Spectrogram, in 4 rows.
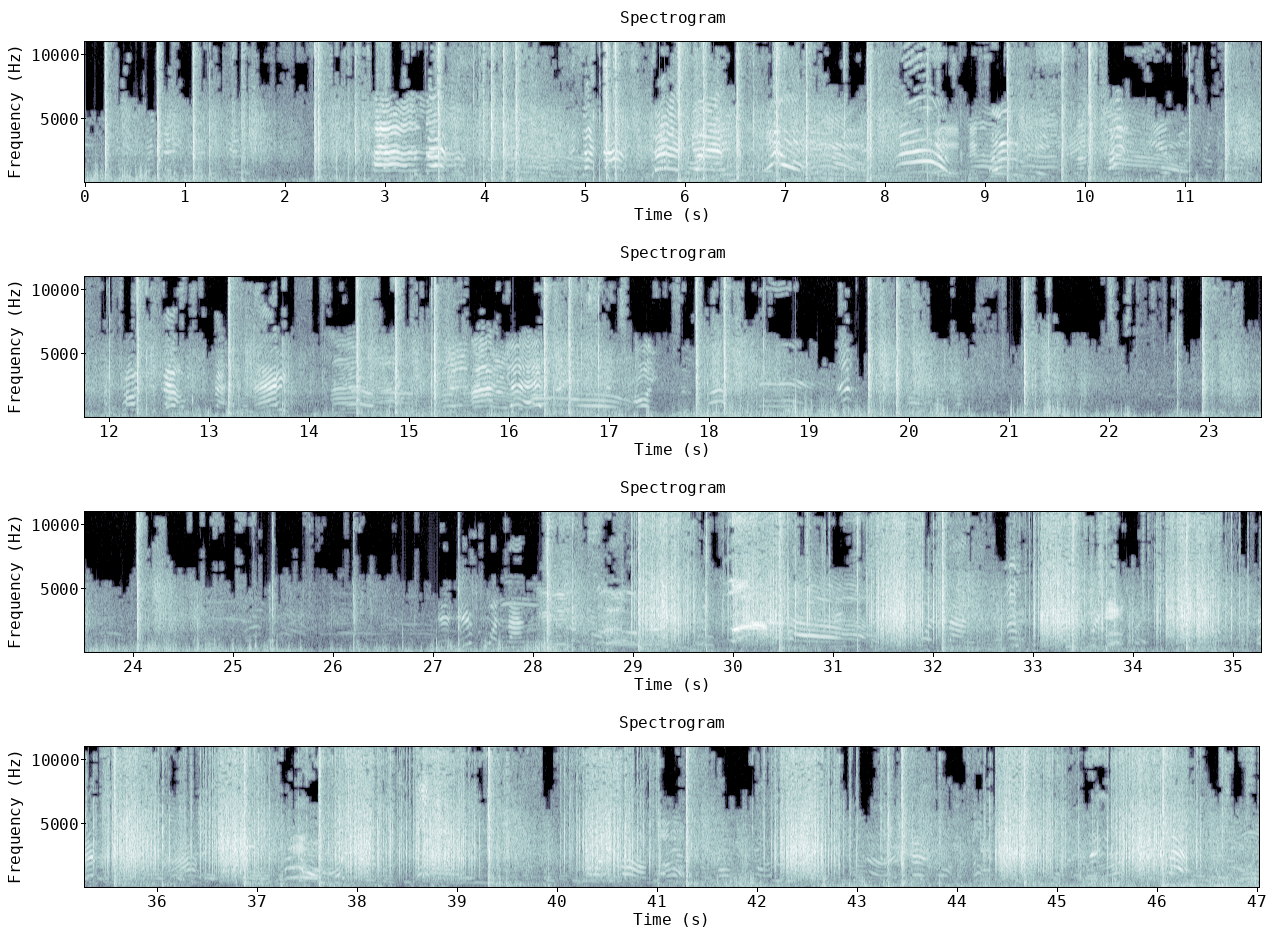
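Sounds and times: fireworks bangs: 0.0 - 47.0
low rumble of fireworks: 0.0 - 47.0.

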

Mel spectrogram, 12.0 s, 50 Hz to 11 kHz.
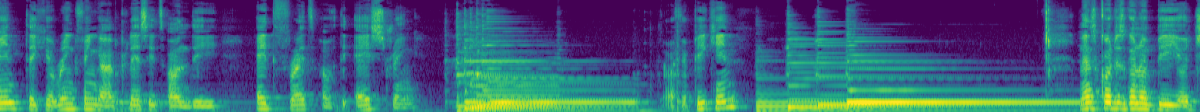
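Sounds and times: acoustic guitar chord strummed: 4.5 - 6.6, 7.6 - 11.1.

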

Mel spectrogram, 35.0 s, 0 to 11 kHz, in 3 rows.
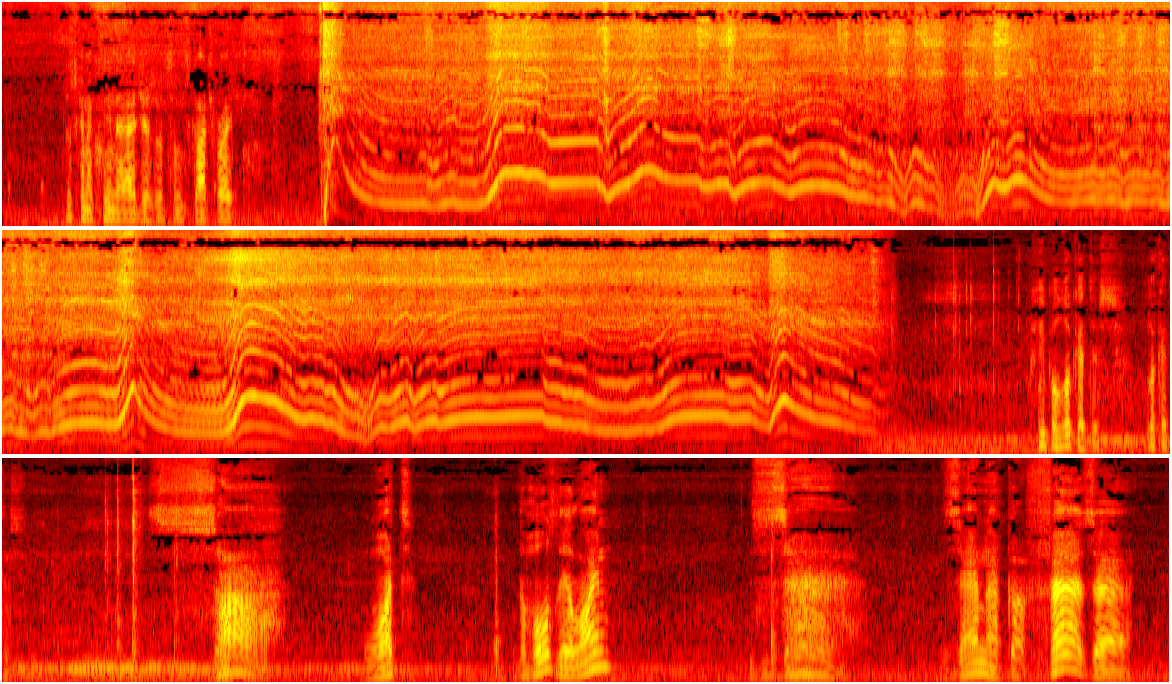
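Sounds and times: die grinder whining: 3.1 - 20.6.

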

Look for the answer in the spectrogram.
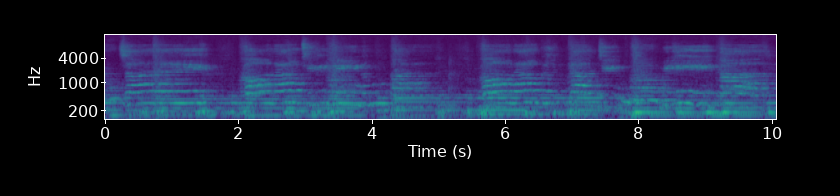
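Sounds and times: nylon-string guitar: 0.0 - 10.0.

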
